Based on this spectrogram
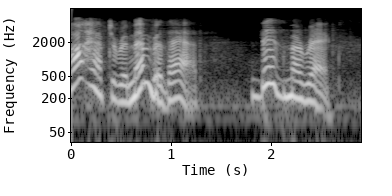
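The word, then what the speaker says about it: Bismarex: have to remember that bismar Rex is that how you say it that's right ma'am b i s m a hyphen re x bismar x ask for bismar Rex at reol drug stores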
